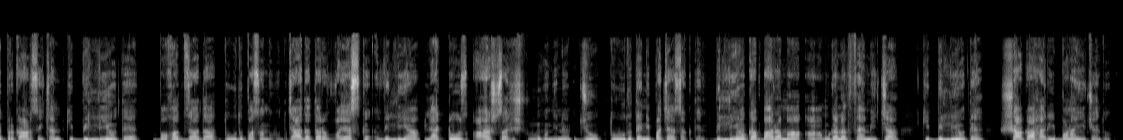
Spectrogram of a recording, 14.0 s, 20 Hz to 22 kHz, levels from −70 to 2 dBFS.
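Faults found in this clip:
Sudden gain jump: level and noise floor drop together, about 12 dB at 6.51–6.73 s (before "होदिन जु दूध ते") and about 11 dB at 10.19–10.32 s. Likely an unramped digital gain step; waveform envelope steps down abruptly, spectrogram darkens evenly across all frequencies.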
